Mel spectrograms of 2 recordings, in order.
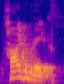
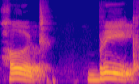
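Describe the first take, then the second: First: Said in the usual way. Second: hurt and break each stretched, pause between; two long syllables. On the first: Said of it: "दोनों syllables कैसे हैं". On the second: Shown as a demonstration. Teacher showing a spondee to students, hurt, break both held long. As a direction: draw out hurt, stop, draw out break. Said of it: "long syllable हैं".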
